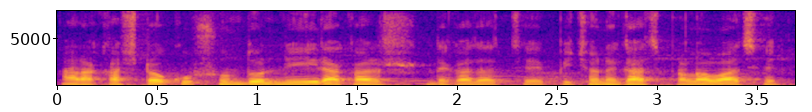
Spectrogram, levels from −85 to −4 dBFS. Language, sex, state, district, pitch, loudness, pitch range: Bengali, male, Tripura, West Tripura, 125 Hz, -17 LUFS, 120-135 Hz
